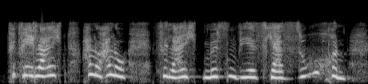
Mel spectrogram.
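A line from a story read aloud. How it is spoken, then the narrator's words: Very excited suggestion. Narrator (German): schlug Elli Wildgans ganz aufgeregt vor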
